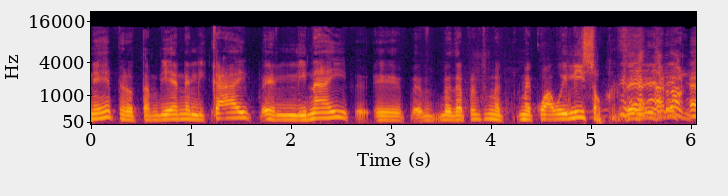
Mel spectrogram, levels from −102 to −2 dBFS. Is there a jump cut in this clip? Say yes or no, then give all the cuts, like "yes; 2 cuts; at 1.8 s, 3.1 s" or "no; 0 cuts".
no; 0 cuts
